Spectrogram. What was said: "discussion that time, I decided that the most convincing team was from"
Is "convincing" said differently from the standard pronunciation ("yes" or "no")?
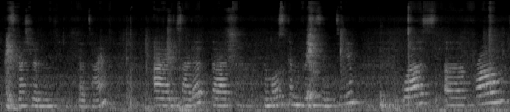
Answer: yes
